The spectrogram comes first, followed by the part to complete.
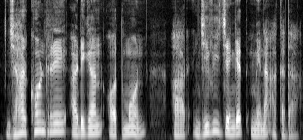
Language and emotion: Santali, neutral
